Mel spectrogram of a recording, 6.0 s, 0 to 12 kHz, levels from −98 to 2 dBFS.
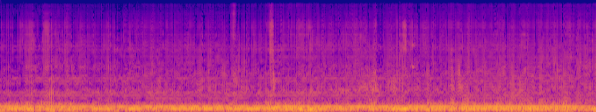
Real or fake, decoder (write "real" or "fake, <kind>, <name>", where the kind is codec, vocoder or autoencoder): fake, vocoder, BigVGAN v2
